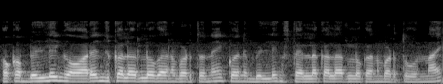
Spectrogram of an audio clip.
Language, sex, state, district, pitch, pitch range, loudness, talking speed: Telugu, male, Telangana, Mahabubabad, 135 Hz, 135-150 Hz, -16 LUFS, 150 wpm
